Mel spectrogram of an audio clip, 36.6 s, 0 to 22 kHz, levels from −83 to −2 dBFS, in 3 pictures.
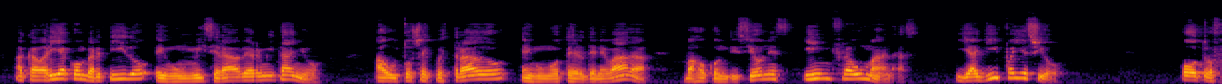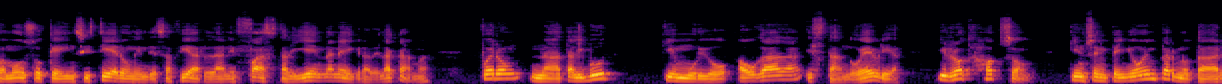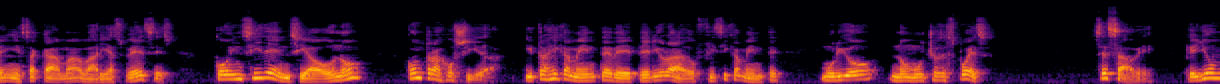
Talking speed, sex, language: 115 wpm, male, English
